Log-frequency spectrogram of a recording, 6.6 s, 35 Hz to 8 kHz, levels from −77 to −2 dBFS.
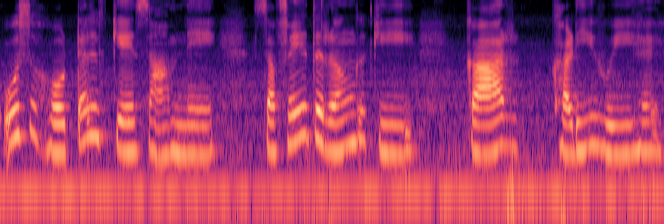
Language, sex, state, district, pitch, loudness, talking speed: Hindi, female, Madhya Pradesh, Dhar, 195 Hz, -20 LUFS, 100 wpm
